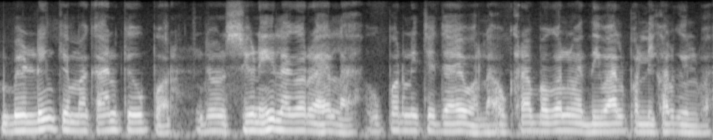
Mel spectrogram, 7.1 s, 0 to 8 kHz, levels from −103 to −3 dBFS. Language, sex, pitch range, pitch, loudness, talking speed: Bhojpuri, male, 120-135 Hz, 125 Hz, -16 LUFS, 170 wpm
